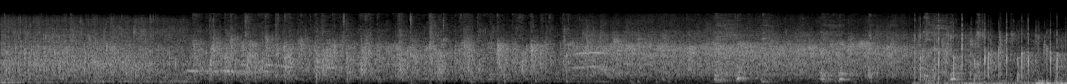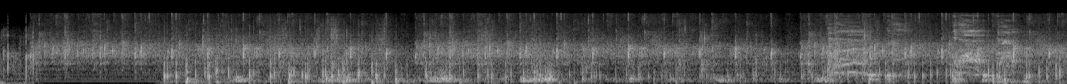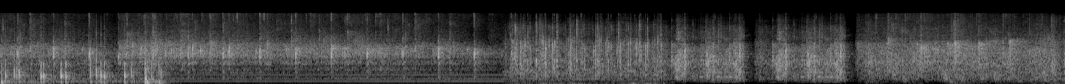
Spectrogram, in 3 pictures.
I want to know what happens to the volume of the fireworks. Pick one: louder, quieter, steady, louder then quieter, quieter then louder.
quieter then louder.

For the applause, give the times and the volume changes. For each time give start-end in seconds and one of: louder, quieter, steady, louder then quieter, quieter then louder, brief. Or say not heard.
0.0-31.9 steady.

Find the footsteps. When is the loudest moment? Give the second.
16 s.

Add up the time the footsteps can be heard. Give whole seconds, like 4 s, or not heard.
7 s.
